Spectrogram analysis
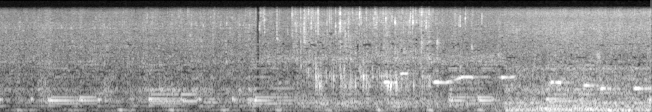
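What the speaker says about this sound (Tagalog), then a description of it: "Dito naman guys sa pansit natin, maglalagay tayo ng tubig. Lagyan na lang natin ng sabaw." Hot broth pours into pancit noodles, first under faint rhythmic clinking, then swelling into a louder, steady splashing stream toward the end.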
